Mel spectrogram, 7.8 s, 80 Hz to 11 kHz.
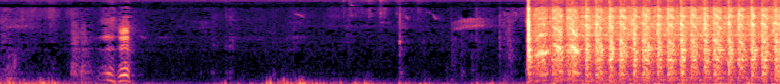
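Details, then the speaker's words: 2004 Chevy Impala that won't start; the fuel pump can be heard running but may not deliver enough fuel. Starter cranks steadily about twice a second with no firing or catch, before a starting fluid test. "okay yeah fallout won't start and i can hear the fuel pump running but i'm not sure if it's adequate"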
